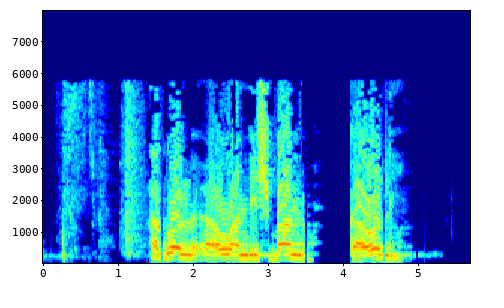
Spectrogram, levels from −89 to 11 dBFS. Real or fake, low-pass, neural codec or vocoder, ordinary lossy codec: real; 7.2 kHz; none; MP3, 24 kbps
